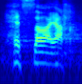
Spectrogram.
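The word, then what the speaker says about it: Ἠσαΐας: Hesaiah. Yeah? All right? Isaiah. Isaiah. The prophet, Isaiah. All right? This is how you pronounce it.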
